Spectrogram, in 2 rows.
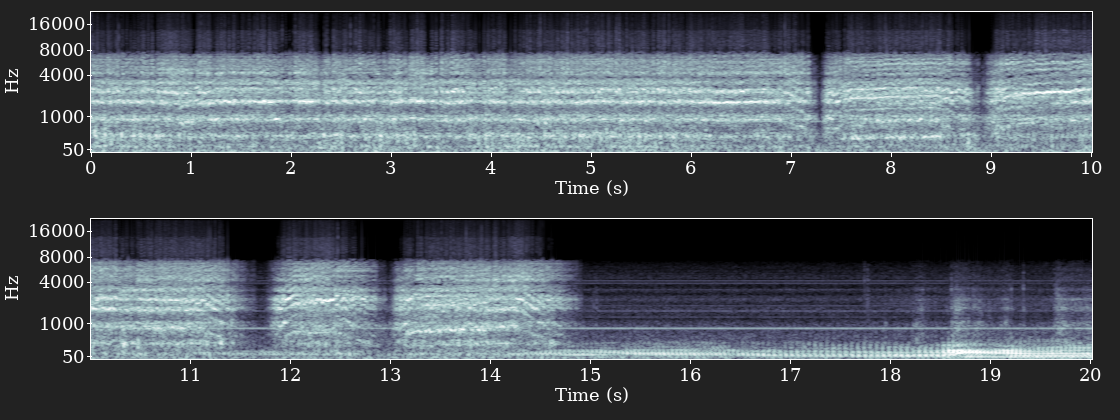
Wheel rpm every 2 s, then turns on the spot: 230, 230, 230, 170, 150, 170, 110, 50, 0, 20.
18-20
